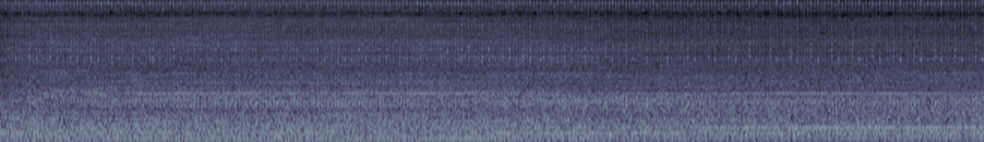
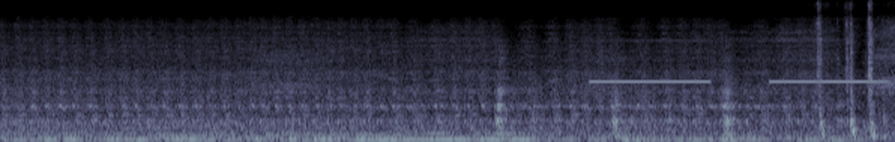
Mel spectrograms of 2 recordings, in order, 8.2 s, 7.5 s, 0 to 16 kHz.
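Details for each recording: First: VW Touareg TDI, about 150k, running after no-start repair during a diagnostic regeneration, temperatures coming down: steady even diesel idle, smooth low rumble, no knocks or misses; normal idle. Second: VW Touareg TDI, about 150k, no-start: a low, labored cranking churn drags then stops hard with a few clicks; a cylinder is hydrolocked by one leaking injector, high fuel pressure is not building, and there is a rail regulator fault.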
